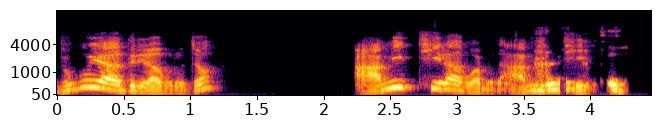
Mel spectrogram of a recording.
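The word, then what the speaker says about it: אמתי: 아들이라 그러죠 아미라고 합니다 아미티 히브리식 발음은 아미 타이요 아미타이 아미타이에 아미 타데에 자이는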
